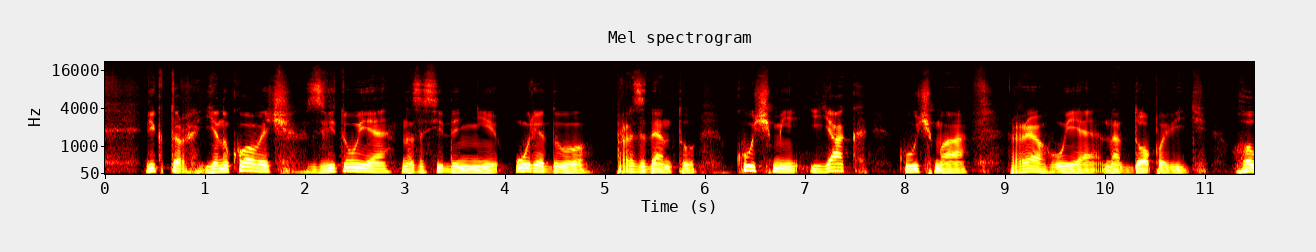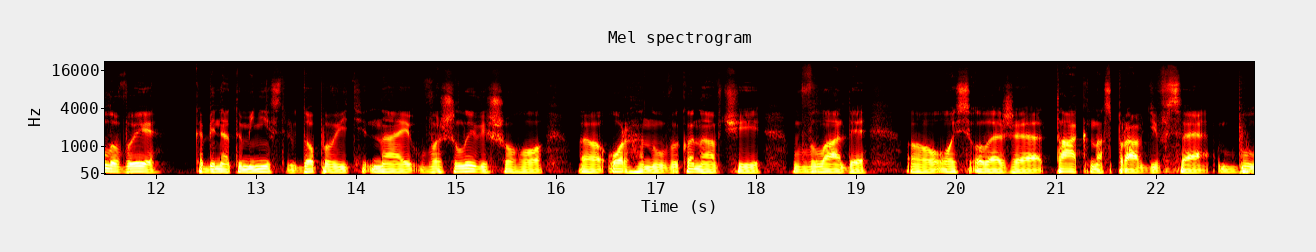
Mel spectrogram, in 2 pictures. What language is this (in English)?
Ukrainian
